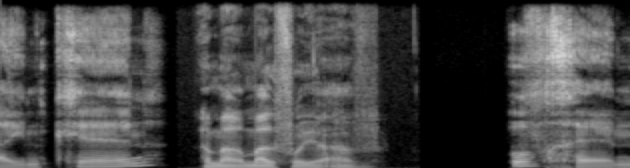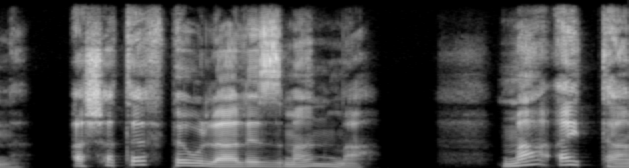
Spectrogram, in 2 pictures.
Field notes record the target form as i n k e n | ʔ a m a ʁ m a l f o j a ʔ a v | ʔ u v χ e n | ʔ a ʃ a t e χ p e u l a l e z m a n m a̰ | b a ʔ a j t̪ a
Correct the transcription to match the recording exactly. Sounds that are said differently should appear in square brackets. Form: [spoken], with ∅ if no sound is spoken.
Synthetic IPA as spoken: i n [kʰ] e n | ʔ a m a ʁ m a l f o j a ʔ a v | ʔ u v χ e n | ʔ a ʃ a t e [f] p e u l a l e z m a n m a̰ | [m] a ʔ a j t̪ a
